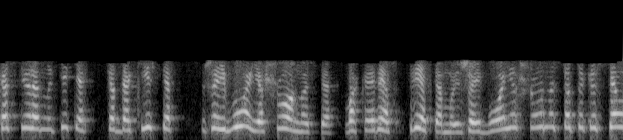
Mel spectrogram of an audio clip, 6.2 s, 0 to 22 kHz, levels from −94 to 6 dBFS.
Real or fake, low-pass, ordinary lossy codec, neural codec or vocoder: real; 3.6 kHz; MP3, 32 kbps; none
